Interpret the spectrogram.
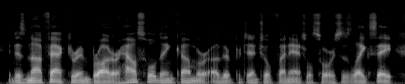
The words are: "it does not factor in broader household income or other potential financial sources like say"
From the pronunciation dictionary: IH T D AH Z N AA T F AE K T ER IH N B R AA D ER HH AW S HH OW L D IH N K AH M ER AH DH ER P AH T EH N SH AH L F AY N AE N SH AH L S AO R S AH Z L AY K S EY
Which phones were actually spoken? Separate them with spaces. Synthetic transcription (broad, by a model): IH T D AH Z N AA T F AE K T ER IH N B R AA D ER HH AW S HH OW L D IH N K AH M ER AH DH ER P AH T EH N SH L F AY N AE N SH L S AO R S AH Z L AY K S EY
